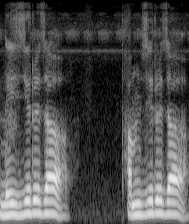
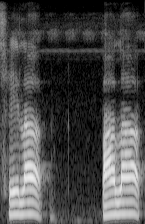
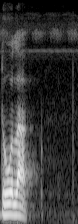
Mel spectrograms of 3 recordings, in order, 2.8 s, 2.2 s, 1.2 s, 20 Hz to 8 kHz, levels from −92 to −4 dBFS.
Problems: none marked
